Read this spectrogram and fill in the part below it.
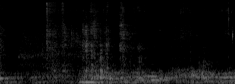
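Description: Soft, low pigeon coos murmur faintly in a quiet space, a few gentle rounded calls close by with light rustling.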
